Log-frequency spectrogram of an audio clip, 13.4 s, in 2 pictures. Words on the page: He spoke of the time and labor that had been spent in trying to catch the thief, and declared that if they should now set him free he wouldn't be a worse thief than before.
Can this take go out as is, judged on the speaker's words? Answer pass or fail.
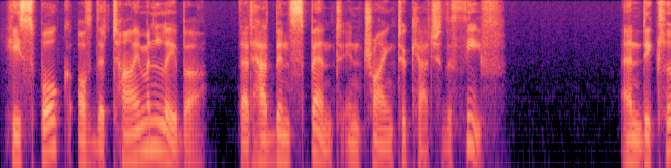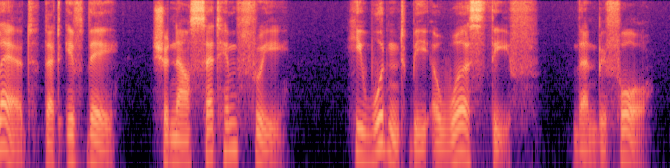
pass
